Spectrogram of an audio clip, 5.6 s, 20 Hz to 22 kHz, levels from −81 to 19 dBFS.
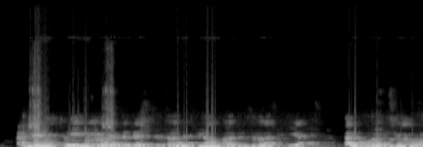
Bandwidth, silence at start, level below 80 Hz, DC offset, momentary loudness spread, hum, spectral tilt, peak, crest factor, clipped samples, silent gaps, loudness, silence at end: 9.2 kHz; 0.2 s; -40 dBFS; under 0.1%; 10 LU; none; -8 dB/octave; 0 dBFS; 10 dB; 1%; none; -11 LUFS; 0 s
